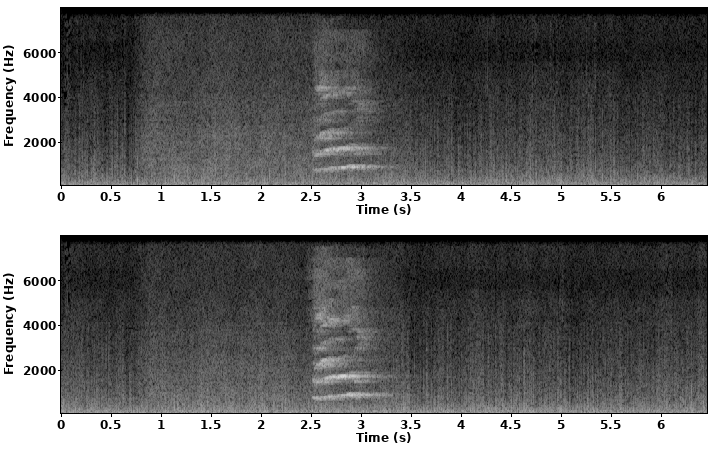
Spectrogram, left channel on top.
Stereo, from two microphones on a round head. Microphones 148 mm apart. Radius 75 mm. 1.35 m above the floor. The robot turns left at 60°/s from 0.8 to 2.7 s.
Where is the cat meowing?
10° right (ahead or behind), 1.1 m; by 3.4 s 15° right (ahead or behind), 1.1 m.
